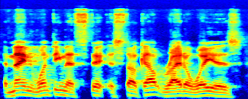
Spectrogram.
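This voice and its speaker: A man whose first language is Spanish, from the United States, talking earnestly and haltingly with many fillers. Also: mid-range voice. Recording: dull lo-fi audio.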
